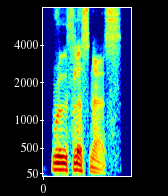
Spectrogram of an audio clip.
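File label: "ruthlessness", British English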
